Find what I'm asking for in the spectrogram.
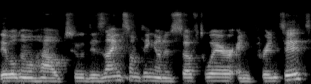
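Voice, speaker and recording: In a French accent, a woman speaks fairly quickly with a very deep, low pitch. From France, Paris. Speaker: PR agency founder. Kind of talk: interview.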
